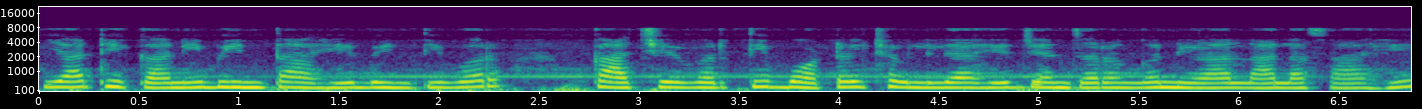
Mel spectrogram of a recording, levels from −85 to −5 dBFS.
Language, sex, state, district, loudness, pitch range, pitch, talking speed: Marathi, female, Maharashtra, Gondia, -14 LUFS, 225-250 Hz, 235 Hz, 130 wpm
